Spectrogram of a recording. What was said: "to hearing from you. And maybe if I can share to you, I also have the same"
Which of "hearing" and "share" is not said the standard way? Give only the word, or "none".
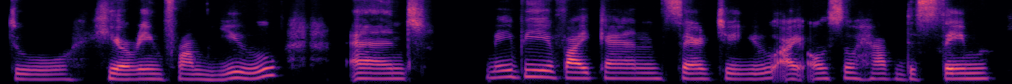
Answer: share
